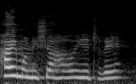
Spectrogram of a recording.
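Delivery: put-on very high, youthful young-man voice. Demonstrating voice acting, sounding like a very young guy. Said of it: "suppose you have to sound like a very young guy".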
